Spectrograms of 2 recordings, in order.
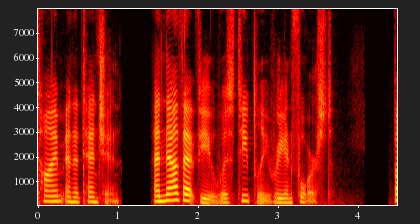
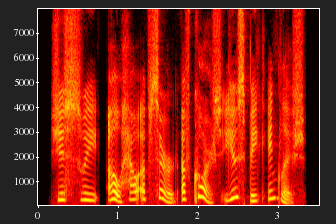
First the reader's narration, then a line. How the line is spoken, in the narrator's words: she exclaimed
